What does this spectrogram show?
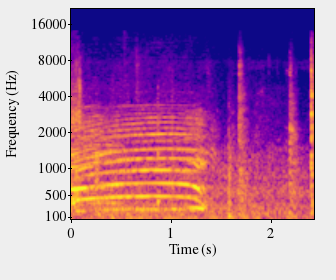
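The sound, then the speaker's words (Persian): A cow at a dairy farm lets out one long, loud moo with a steady, harmonic-rich tone that drops slightly in pitch before fading, followed by a few soft rustles and a brief noisy burst at the end. “عجب گاویه”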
